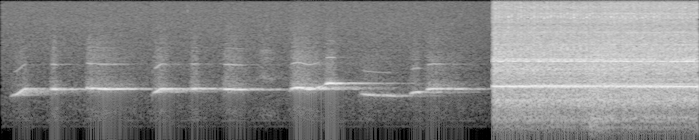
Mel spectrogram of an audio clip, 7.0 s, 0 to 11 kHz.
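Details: BMW F10 528 gives a high, flute-like whistle over the idling engine from the moment it starts, caused by excessive crankcase vacuum through a failed diaphragm in the cover assembly, which needs replacing.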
